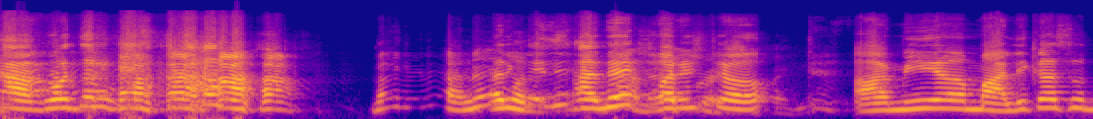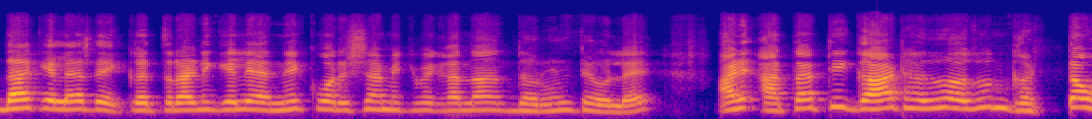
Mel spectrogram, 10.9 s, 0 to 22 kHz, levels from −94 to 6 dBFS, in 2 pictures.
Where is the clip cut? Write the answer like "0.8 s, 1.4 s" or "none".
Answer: none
